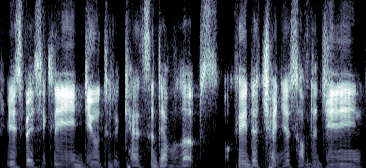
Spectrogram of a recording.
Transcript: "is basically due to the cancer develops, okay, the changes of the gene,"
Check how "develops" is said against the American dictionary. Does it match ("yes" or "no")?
yes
